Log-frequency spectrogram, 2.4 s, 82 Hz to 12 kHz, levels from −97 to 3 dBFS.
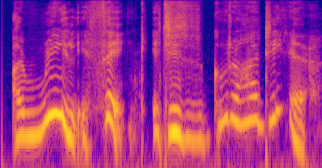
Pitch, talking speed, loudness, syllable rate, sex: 275 Hz, 200 wpm, -15 LUFS, 5.2 syllables/s, female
